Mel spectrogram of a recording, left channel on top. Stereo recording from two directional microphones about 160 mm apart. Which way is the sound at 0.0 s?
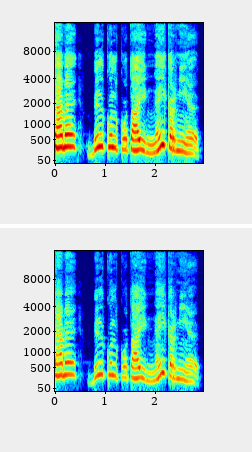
45° left (ahead or behind).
